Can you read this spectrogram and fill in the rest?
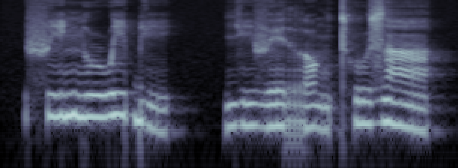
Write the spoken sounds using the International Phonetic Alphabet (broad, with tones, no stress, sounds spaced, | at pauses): f i˦ ɲ u˦ w i˦ ɓ i˨ | j i˨ v e˨ r ɔ˨ ŋ tʰ u˦ z ã˦˨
